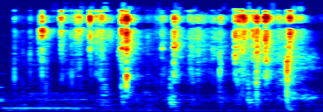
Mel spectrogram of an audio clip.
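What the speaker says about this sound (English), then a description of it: "I actually cut open the top of the pack" A plastic pack of diamond painting drills is cut open, giving a run of quiet, close crinkling and snipping rustles with small sharp ticks spread across a few seconds.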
